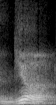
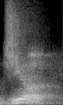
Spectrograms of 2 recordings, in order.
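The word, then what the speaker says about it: ज्ञ: And you hear me pronouncing it as gya and not jya, and there's a reason for that which I will explain later, not right now.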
